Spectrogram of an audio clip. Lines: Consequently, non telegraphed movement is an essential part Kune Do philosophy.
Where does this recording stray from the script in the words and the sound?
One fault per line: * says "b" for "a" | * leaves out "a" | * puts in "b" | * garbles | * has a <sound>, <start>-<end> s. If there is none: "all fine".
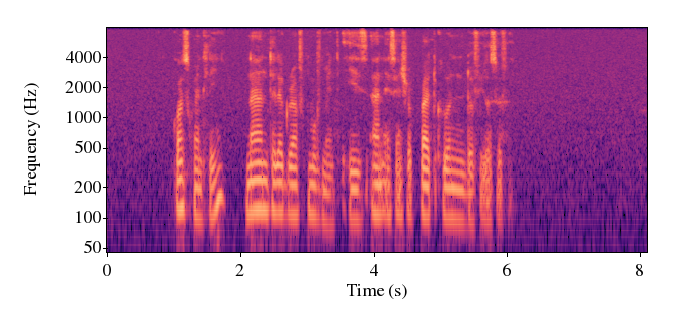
all fine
